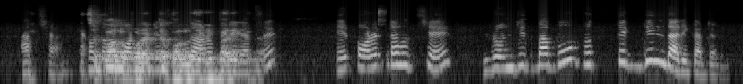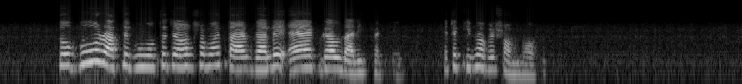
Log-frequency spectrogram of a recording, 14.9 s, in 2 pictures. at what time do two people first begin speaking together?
1 s

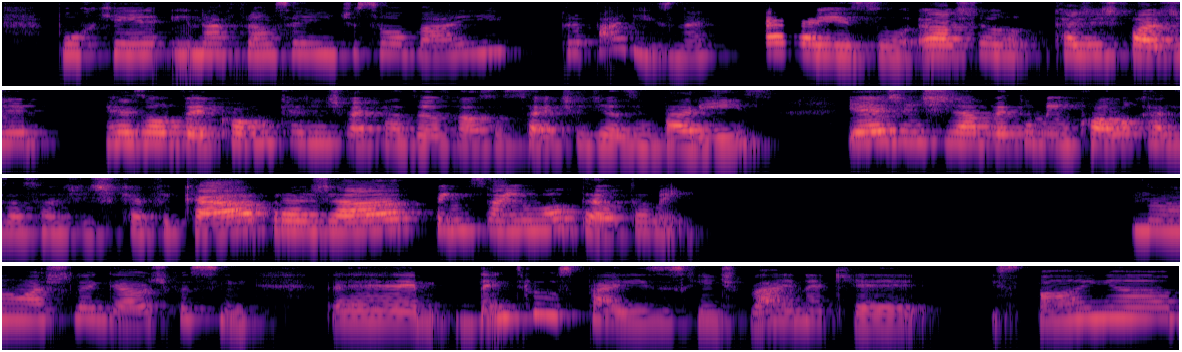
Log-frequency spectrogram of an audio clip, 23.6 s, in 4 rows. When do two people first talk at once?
none

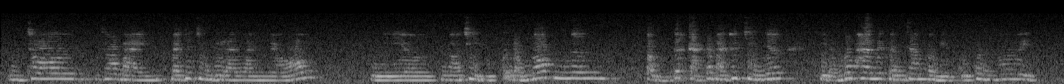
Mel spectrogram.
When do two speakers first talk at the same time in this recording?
none

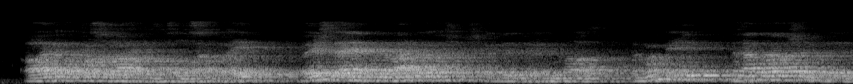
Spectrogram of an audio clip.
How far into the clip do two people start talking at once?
1 s

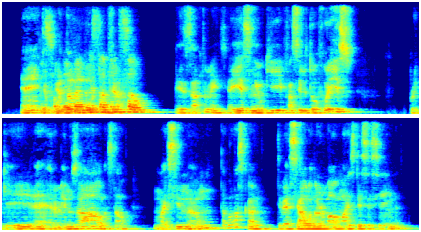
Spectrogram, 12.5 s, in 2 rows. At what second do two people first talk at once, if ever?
1 s

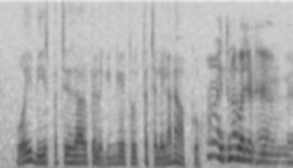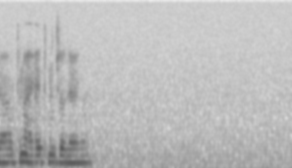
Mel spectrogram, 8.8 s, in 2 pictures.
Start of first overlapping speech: none

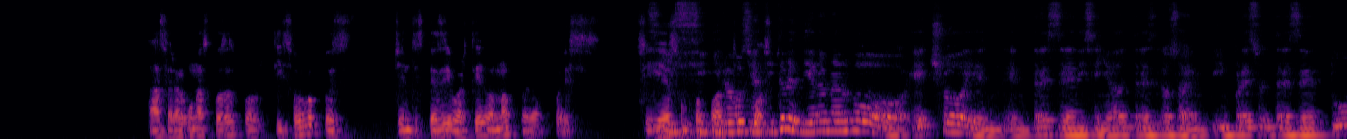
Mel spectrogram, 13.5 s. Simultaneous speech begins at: 6 s

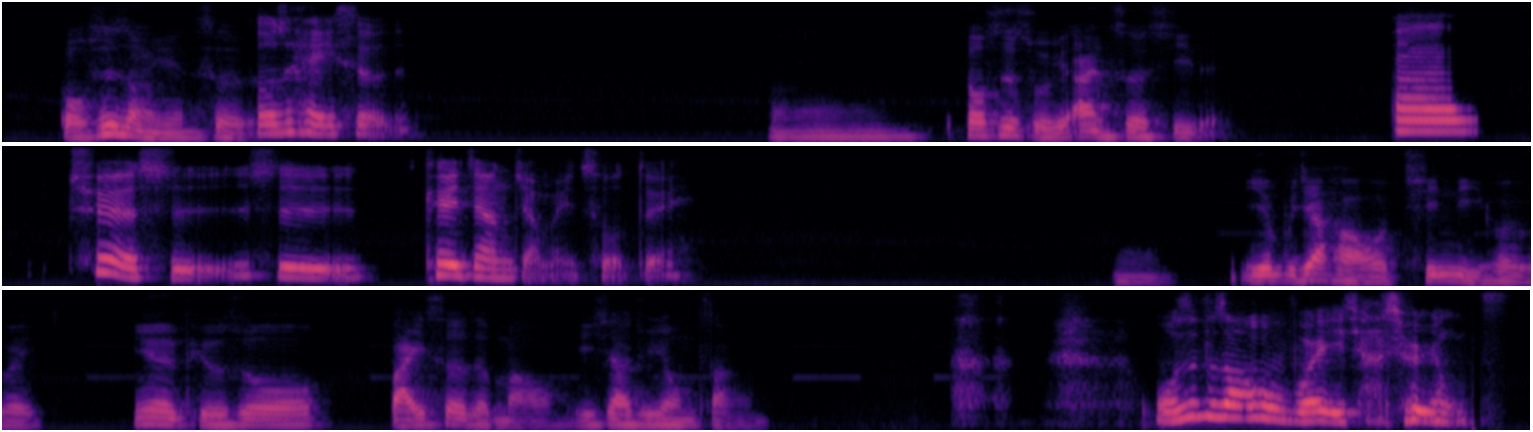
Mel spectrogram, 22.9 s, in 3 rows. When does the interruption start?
none

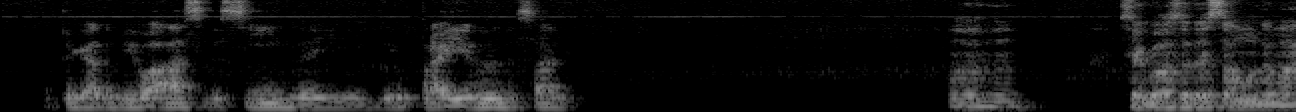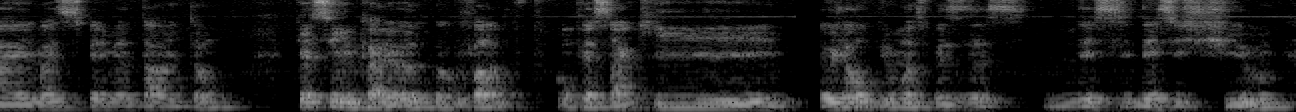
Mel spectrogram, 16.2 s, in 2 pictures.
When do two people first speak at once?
none

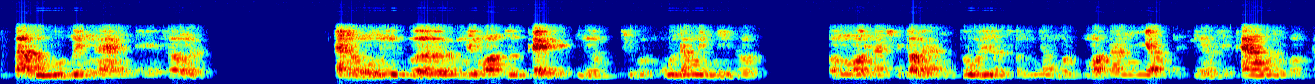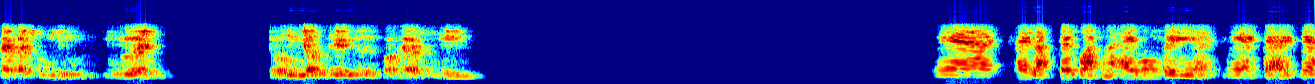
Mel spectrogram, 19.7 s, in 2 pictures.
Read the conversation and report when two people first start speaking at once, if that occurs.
none

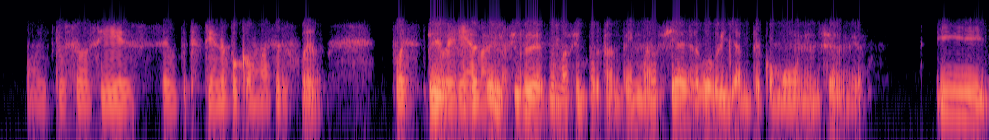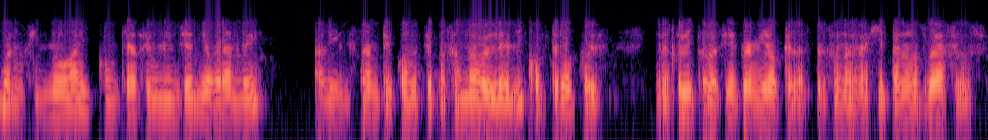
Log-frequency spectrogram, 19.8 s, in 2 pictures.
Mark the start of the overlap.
4 s

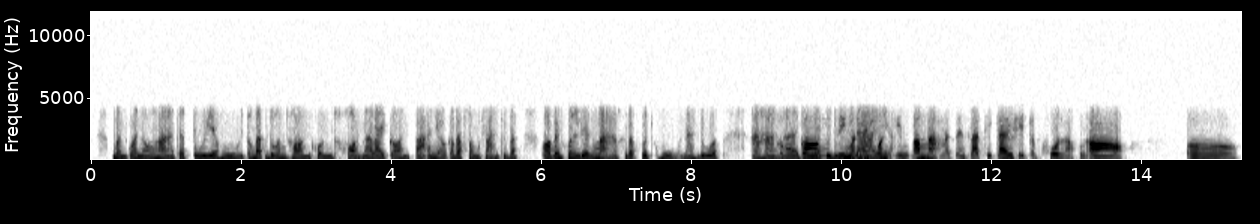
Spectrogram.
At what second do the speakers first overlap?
9 s

